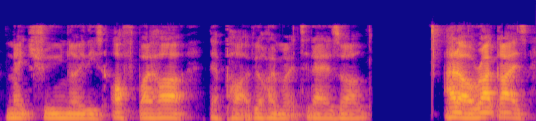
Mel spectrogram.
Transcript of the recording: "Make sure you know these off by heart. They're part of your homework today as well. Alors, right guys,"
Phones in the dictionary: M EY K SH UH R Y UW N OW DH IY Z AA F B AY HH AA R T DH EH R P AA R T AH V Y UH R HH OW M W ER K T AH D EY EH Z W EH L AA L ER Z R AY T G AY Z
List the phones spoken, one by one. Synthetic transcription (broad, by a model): M EY K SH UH Y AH N OW DH IY Z AA F B AY HH AA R T DH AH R P AA T AH V Y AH HH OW M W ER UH T AH D EY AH Z W EH L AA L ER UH R AY T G AY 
